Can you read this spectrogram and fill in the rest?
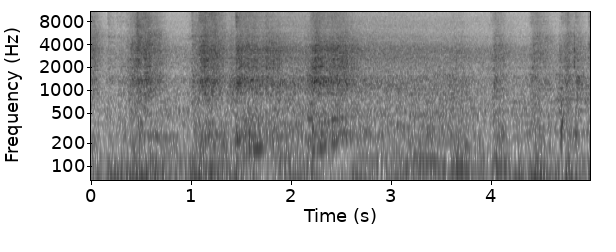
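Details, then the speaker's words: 1986 Chevrolet Camaro Iroc-Z V8 after exhaust system repair: deep rumble swelling with each throttle blip, no ticking or puffing from the pipes; leak fixed, maybe a tiny leak remains. "there you go sounds like that took care of it so i don't hear anything over here anymore"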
